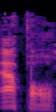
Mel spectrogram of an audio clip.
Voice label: apple, American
